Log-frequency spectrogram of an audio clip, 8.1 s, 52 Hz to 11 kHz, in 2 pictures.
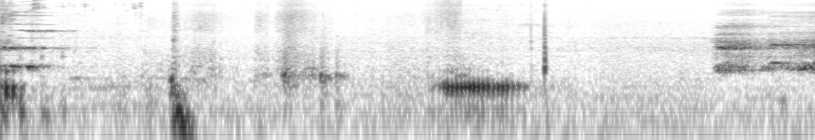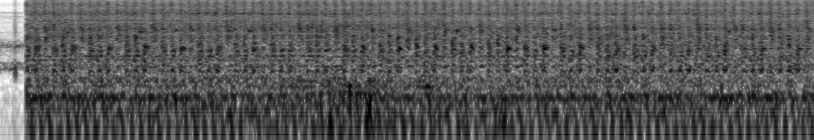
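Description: A Hyundai H100 van engine cranks and catches suddenly, then runs at a loud, steady diesel-like idle with a dense knocking rumble, after a few seconds of quiet scattered background noises.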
